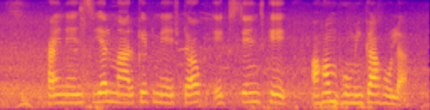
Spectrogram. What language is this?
Bhojpuri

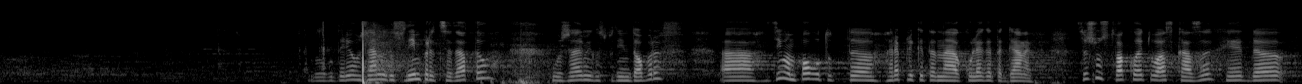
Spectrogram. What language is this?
Bulgarian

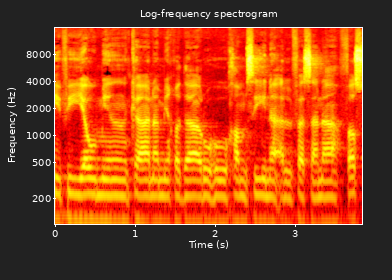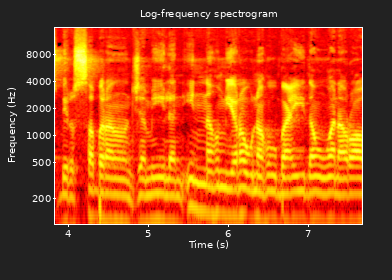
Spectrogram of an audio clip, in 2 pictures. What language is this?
Urdu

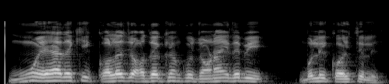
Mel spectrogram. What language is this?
Odia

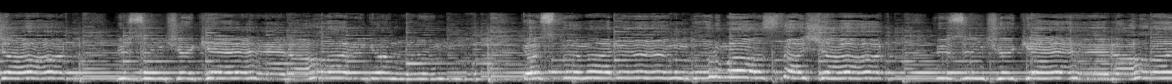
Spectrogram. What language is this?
Turkish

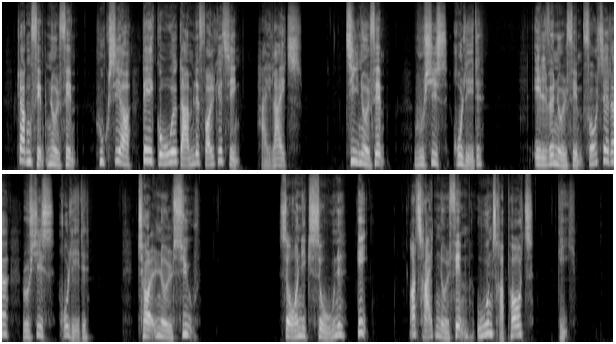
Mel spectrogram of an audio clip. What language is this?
Danish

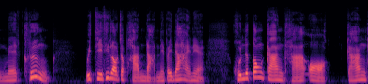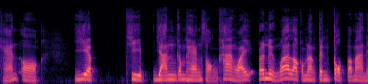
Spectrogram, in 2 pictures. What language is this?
Thai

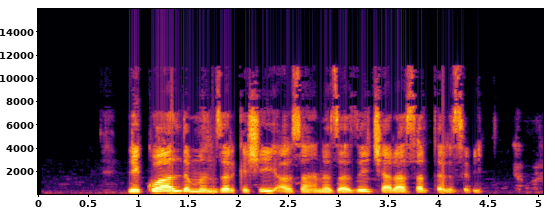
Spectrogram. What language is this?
Pashto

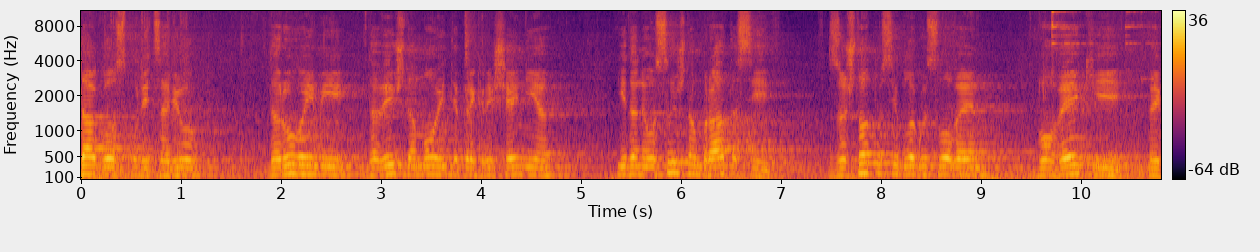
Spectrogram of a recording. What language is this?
Romanian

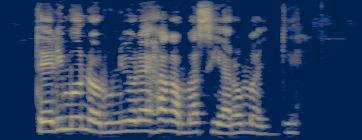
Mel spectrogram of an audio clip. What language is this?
Kikuyu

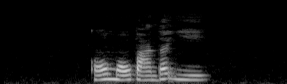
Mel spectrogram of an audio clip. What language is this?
Cantonese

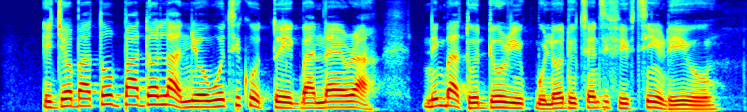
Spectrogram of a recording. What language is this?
Yoruba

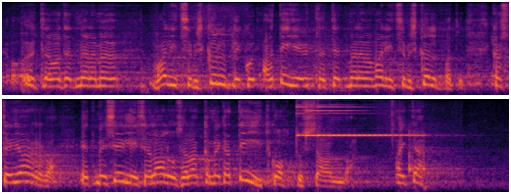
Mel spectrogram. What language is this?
Estonian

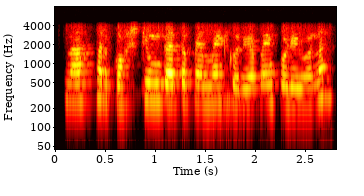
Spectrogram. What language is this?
Odia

